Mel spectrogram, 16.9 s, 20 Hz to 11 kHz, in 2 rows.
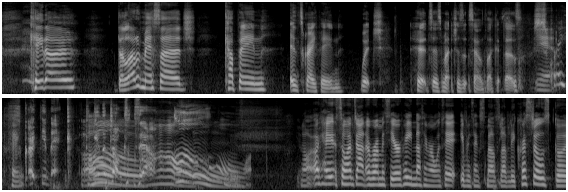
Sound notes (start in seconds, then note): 11.0 groaning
